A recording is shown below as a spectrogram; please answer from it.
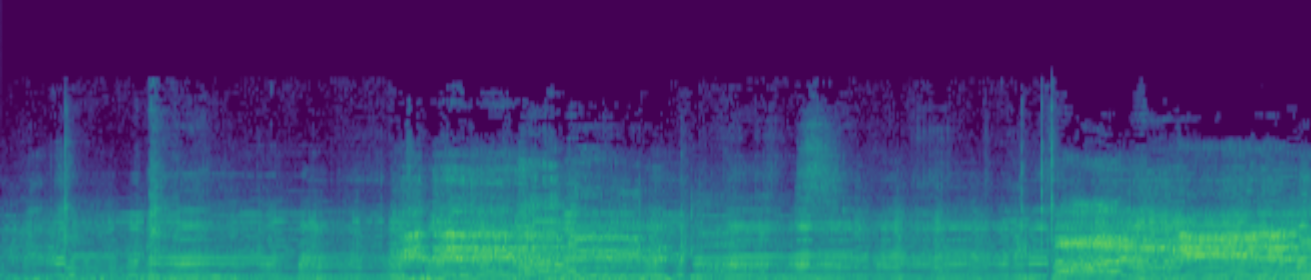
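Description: Red piano accordion playing a slow tune: sustained chords over a bass line that alternates between notes. It grows louder about four seconds in and again near the end.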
